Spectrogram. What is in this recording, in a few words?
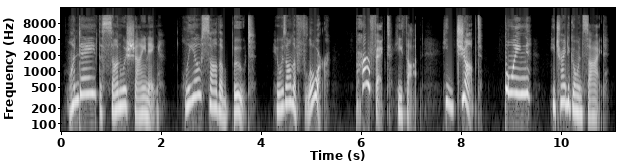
narration; o gato no sapato; historia en A2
